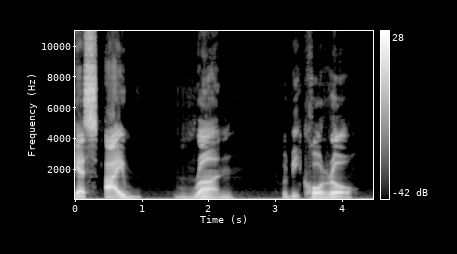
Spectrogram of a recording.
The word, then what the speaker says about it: corro: Yo corro. But the stress is in the first syllable.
